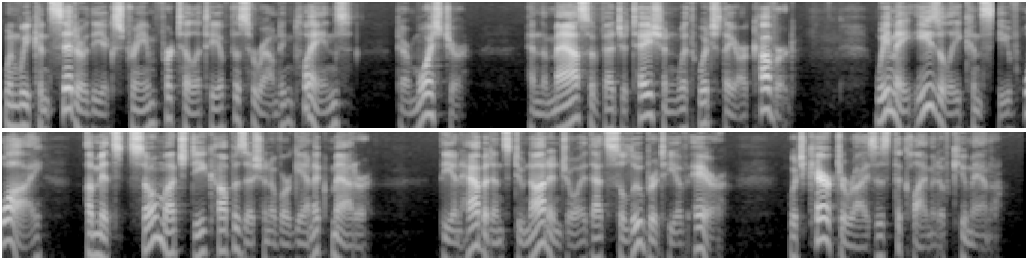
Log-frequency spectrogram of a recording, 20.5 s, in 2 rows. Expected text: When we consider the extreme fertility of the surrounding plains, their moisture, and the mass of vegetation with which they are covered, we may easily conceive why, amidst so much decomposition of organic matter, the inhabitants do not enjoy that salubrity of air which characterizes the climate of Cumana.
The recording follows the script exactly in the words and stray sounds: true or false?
false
